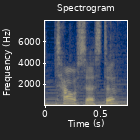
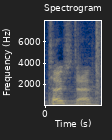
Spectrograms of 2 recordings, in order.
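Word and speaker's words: Towcester: to mouso mous next travel North up to toester toter then a quick J to Gotham goam followed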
